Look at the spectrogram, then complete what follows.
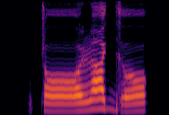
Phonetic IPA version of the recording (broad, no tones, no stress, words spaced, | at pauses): ʈɔːɭɑ ɡʲɔ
